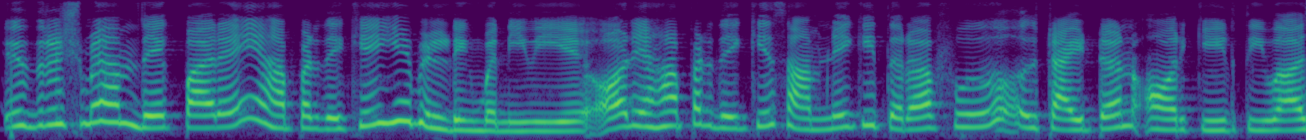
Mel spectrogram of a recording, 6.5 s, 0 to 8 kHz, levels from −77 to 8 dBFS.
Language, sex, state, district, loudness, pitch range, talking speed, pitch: Hindi, female, Chhattisgarh, Korba, -15 LUFS, 225-305 Hz, 255 wpm, 265 Hz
